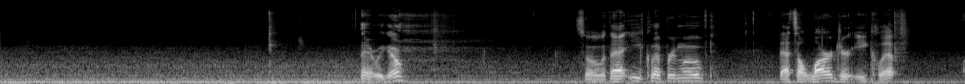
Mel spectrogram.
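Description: Small plastic and metal parts click and rattle as hands handle them.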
